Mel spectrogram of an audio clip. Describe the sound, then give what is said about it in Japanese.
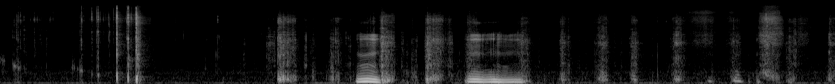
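Crunching bites of thick zarame senbei, sugar-coated Japanese rice crackers: a few loud, crisp cracks and crunching chews in irregular bursts, with murmured voiced sounds between the bites. “いただきます。ザラメせんべいね。”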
